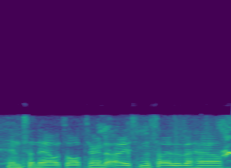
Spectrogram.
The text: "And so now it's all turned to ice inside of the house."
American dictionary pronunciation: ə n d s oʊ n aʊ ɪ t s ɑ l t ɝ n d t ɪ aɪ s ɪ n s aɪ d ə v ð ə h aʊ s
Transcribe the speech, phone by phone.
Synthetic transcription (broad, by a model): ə n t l n aʊ ɪ t s ɑ l t ɝ n t ɪ aɪ s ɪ s aɪ d ə v ð ə h aʊ s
